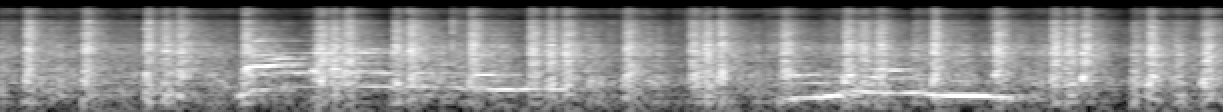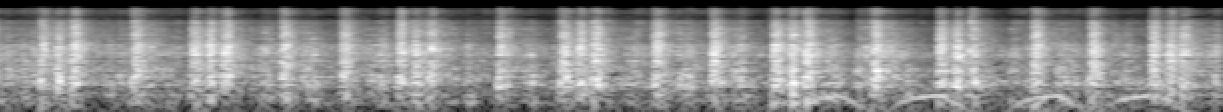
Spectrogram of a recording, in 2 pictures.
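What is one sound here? A young woman sings loudly.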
